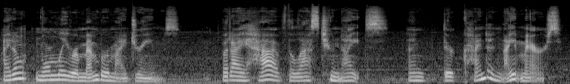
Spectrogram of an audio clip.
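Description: A woman's voice: fairly low pitch, normal speed, vocal fry, slight background noise, poor audio. An actress playing a caring, friendly young woman with a casual manner, in a naturalistic audio drama. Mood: concerned. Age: young adult. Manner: casual, considerate.

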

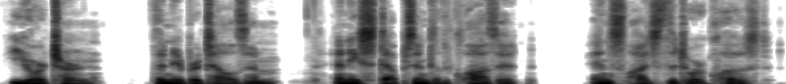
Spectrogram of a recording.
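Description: Husky, gravelly middle-aged male storyteller. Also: medium pitch, steady tone, moderate pace. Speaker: podcast host and storyteller. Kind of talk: scripted first-person narration. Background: faint music.

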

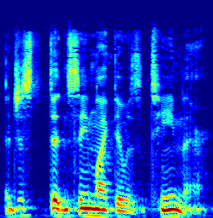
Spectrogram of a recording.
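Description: A man in his thirties, an army veteran guest, answering in a hesitant, soft-spoken but direct way with many pauses. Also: mid-range voice. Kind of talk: interview answers.

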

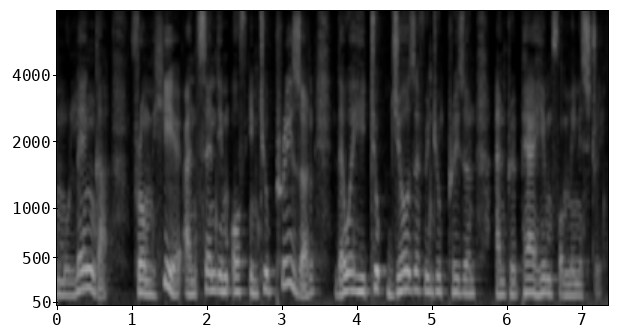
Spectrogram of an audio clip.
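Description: A man's voice: a little high, darkish tone. A man from Zambia with a Zambian accent, narrating a prepared personal testimony in a formal, orderly way. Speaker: university graduate and minister giving testimony.

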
